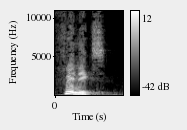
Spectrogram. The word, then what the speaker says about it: Phoenix: Recordemos que decimos Cash, Phoenix porque Phoenix. Sabemos pronunciar bien el inglés. – Obviamente, pero es no estudié el pedo de los 15 años de mi vida. Inglés. – Es P-H-O-N. No, E-N-I-X. Phoenix.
